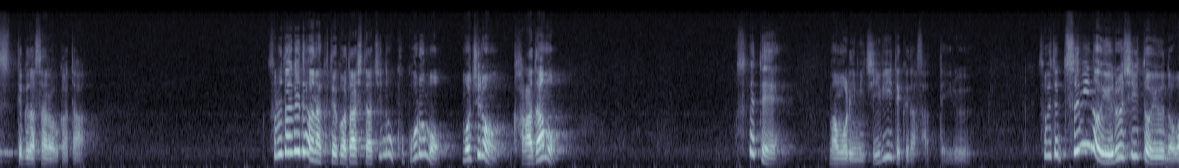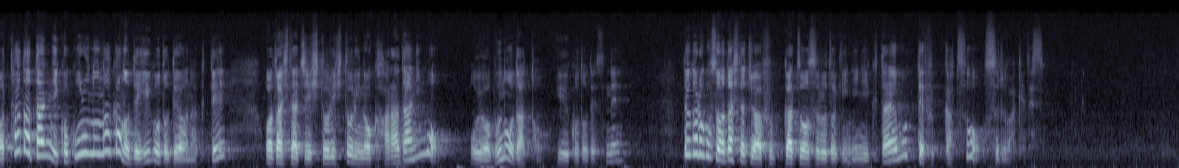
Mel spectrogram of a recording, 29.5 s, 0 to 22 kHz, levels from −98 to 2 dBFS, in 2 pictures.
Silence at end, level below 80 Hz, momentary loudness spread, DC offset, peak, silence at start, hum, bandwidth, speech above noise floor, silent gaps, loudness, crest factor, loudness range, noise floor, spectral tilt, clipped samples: 1.75 s; -78 dBFS; 19 LU; under 0.1%; -10 dBFS; 0 s; none; 16 kHz; 39 dB; none; -30 LUFS; 22 dB; 10 LU; -69 dBFS; -3 dB/octave; under 0.1%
